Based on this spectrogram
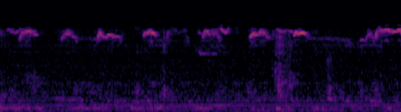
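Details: Pallid swift chicks, three nestlings in a nest box at Jerez, Spain: faint high thin chirps repeated about twice a second, each a short squeaky note, over a low steady hum.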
